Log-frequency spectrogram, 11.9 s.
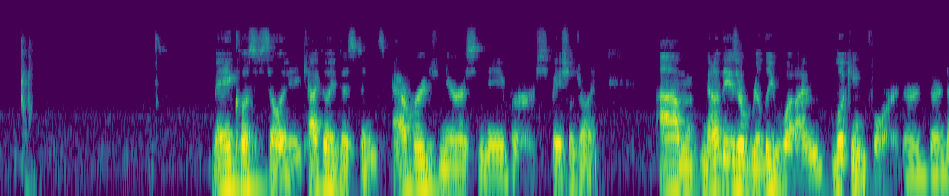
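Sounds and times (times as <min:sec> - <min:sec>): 
quiet hiss: 0:00.0 - 0:11.8
typing on a computer keyboard: 0:00.1 - 0:00.5
speech: 0:02.7 - 0:11.8.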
